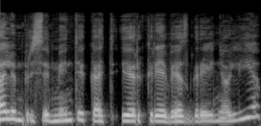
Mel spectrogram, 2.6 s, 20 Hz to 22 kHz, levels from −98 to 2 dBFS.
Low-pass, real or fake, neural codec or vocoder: 14.4 kHz; real; none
